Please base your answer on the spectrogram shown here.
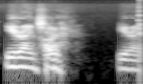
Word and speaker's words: Iran: also by the way I forgot to mention Iran is also Jewish oh yeah Jewish Iranians oh oh yeah how do you actually pronounce this Armen Iran Iran okay yeah okay yeah nice so yeah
